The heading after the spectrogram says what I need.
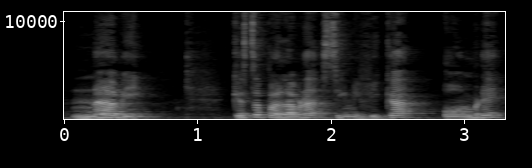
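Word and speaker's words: נביא: Las palabras que se utilizaron en el Antiguo Testamento es la palabra, obviamente que viene del hebreo, que se pronuncia Navi, que esta palabra significa hombre inspirado.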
